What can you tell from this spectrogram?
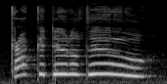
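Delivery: loud, very high crowing; rooster crow. Shown as a demonstration. Teacher demonstrating animal sounds, high rooster crow. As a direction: crow like a rooster, holding the last note. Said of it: "Animal sounds".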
